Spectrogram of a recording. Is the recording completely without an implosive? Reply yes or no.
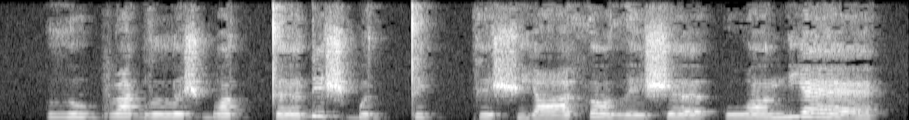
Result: no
